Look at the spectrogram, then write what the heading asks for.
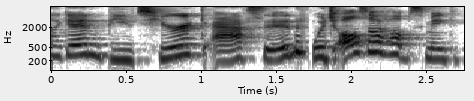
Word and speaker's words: butyric: an acid that I don't know how to pronounce. Butyric acid. And yes, I asked Google. Butyric acid.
